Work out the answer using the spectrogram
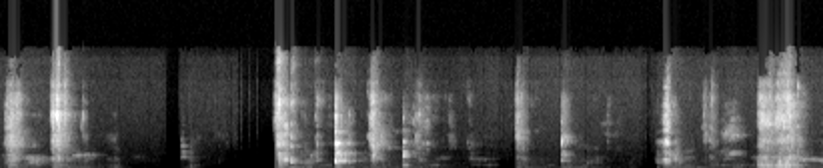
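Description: Close-up eating sounds: a person biting into a fresh red chili pepper, then chewing in short, crisp bursts with silent pauses between them. A longer, louder burst comes near the end.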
